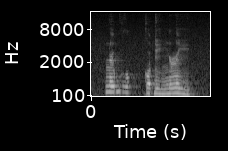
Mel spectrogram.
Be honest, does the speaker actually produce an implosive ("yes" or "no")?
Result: yes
